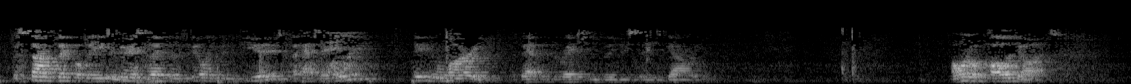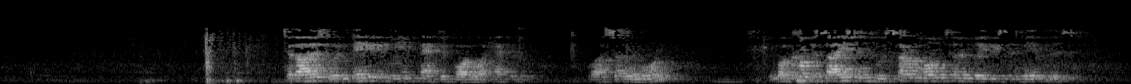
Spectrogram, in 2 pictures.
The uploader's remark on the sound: we apologize for the quality of this recording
